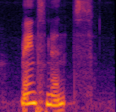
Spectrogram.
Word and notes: maintenance: American English

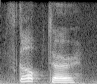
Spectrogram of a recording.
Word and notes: sculptor: American English

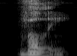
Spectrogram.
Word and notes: volley: Australian English

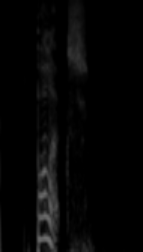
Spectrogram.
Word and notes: bollocks: British English

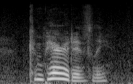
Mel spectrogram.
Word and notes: comparatively: American English

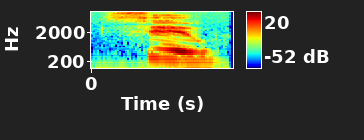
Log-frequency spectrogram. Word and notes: sue: American English

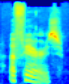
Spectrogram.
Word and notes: affairs: American English

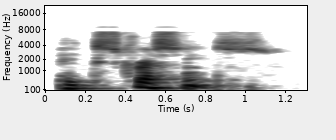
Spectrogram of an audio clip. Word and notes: excrescence: British English

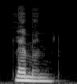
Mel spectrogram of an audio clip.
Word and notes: lemon: British English

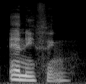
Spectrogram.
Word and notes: anything: American English

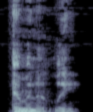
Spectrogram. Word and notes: eminently: Australian English

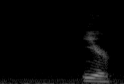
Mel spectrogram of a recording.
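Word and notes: ear: Canadian

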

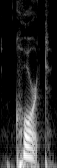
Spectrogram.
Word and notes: quart: American English

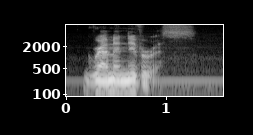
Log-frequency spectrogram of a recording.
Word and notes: graminivorous: American English

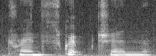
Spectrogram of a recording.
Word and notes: transcription: American English

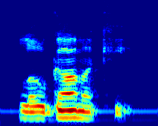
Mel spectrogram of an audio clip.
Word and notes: logomachy: American English

